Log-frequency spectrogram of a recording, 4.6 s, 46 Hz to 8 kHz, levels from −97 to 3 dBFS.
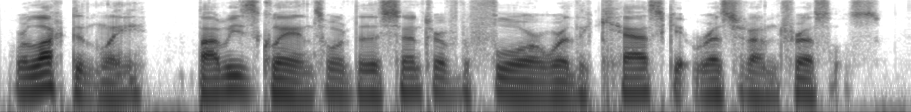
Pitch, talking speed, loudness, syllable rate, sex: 105 Hz, 210 wpm, -21 LUFS, 6.3 syllables/s, male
